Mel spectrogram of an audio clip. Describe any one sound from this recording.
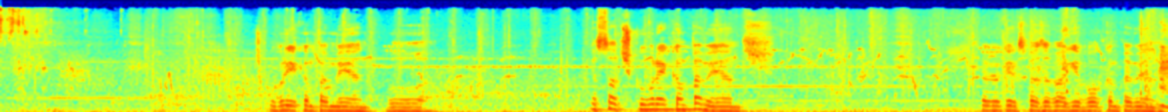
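Footsteps run through rustling undergrowth.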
